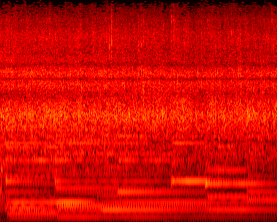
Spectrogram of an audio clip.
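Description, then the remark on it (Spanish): A church audience applauds the Lord steadily throughout, a dense, loud patter of clapping over sustained keyboard chords that shift pitch a few times. “Y dale el mejor aplauso que le hayas dado al Señor en mucho tiempo.”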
